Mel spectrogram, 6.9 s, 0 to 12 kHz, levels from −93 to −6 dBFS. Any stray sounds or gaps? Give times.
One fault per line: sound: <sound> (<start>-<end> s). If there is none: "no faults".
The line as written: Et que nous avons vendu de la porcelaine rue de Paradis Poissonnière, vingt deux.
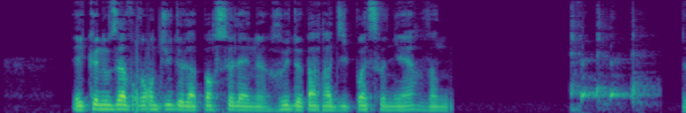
sound: cough (5.7-6.6 s)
